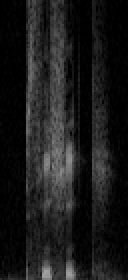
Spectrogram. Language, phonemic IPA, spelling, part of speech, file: French, /psi.ʃik/, psychique, adjective, Fr-psychique.ogg
- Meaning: psychic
